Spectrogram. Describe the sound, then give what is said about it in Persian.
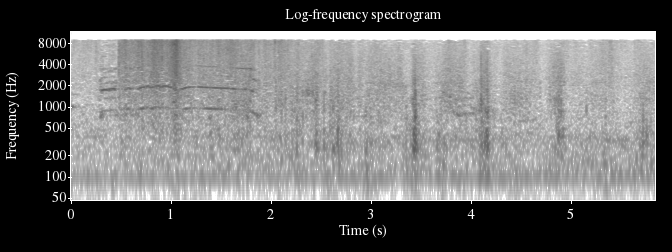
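Several chickens cluck and call in a steady chorus at nightfall, with a longer drawn-out squawk near the start and a few sharper clucks later over a low background hum. “مرغا رو جا کن، شب شد”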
